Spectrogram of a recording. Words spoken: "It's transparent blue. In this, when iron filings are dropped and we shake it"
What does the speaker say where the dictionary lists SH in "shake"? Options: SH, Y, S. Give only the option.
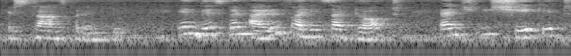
SH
